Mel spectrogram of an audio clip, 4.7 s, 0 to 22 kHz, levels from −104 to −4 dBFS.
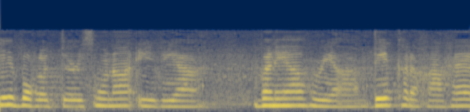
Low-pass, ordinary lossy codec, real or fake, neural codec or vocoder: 7.2 kHz; none; fake; codec, 16 kHz, 1.1 kbps, Voila-Tokenizer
